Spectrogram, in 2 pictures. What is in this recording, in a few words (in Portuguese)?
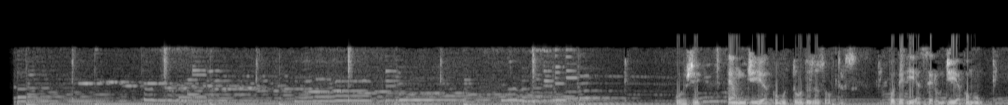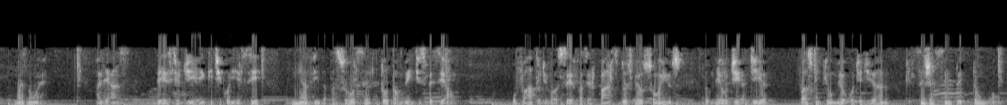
Masculino, Dia Dos namorados; Hoje é Feriado; Telemensagens 2017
